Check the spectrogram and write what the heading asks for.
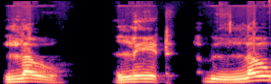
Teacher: जीभ की बगल से हवा निकलना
